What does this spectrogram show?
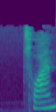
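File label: "cuan" second tone, Mandarin Chinese pinyin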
